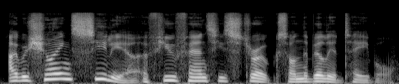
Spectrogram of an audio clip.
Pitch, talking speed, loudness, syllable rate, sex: 150 Hz, 180 wpm, -16 LUFS, 4.8 syllables/s, male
